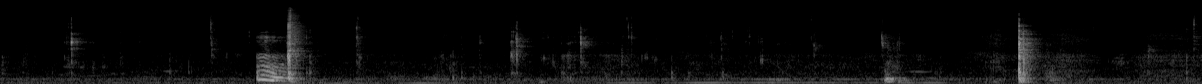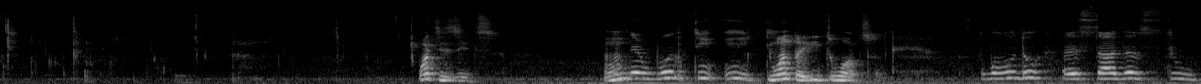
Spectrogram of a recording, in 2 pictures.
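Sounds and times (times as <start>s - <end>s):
person chewing wetly: 0.0s - 2.6s, 3.4s - 9.1s, 11.8s - 16.2s.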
